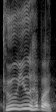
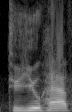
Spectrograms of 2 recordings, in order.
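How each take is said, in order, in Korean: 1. do는 약하고, have가 가장 강해요. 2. 세 단어 모두 강세가 거의 같아요. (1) "do는 약하게, you는 더, have는 세게 해야 돼" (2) "do you have가 아니라"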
